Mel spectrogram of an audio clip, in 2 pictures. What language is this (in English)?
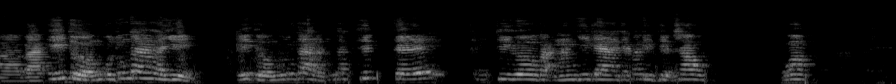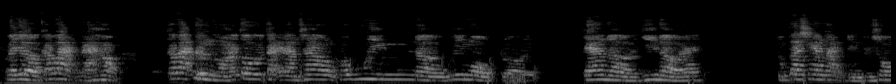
Vietnamese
